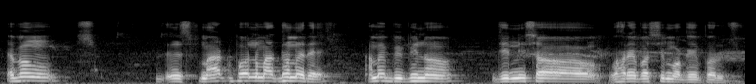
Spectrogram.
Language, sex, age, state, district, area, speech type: Odia, male, 60+, Odisha, Kendrapara, urban, spontaneous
